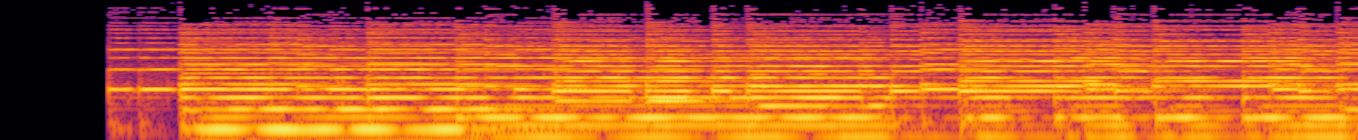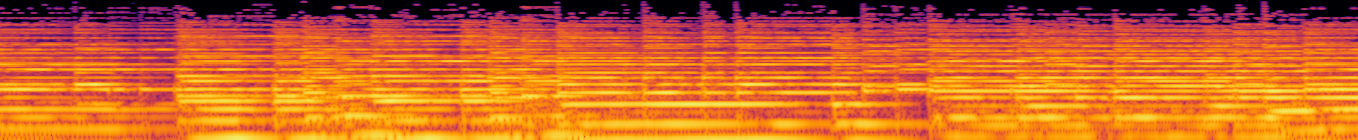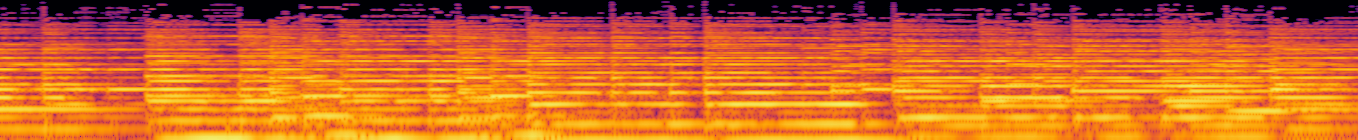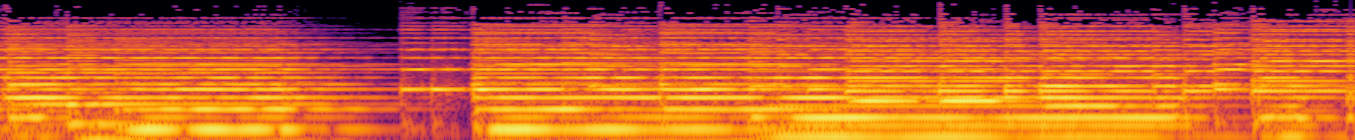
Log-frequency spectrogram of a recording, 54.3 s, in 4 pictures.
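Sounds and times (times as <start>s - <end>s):
piano: 1.2s - 54.2s.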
